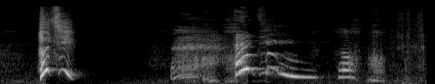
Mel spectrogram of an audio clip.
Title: Baby Laughs at Mother Sneezing Achoo Video Aussie Baby Boy With Healthy Sneeze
